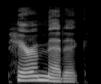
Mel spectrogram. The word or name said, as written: paramedic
